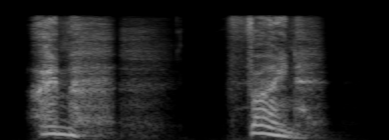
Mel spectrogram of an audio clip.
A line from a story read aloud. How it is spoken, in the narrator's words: he said between breaths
